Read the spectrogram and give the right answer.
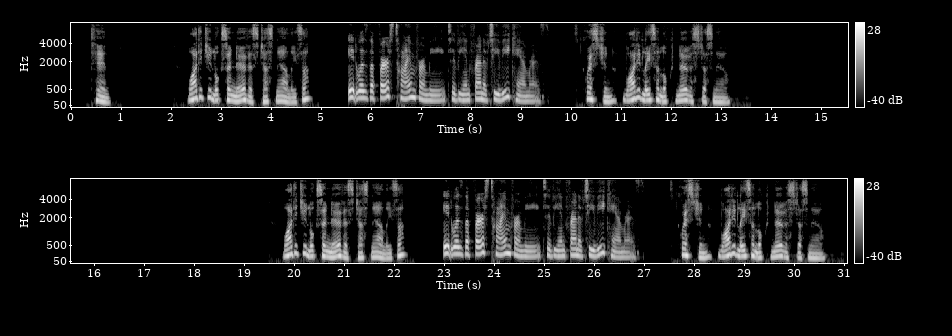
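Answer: It was her first time in front of TV cameras.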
